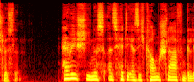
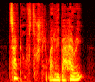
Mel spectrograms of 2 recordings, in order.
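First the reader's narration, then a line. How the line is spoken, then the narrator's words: Whisper. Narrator (German): flüsterte sie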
